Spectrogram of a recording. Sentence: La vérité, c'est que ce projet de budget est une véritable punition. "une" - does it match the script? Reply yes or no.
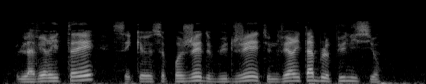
yes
